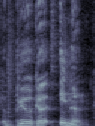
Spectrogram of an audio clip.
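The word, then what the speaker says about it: Bürger*innen: With a glottal stop. This is a sound made by closing the glottis in the throat. So instead of Bürgerinnen, you say Bürgerinnen.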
